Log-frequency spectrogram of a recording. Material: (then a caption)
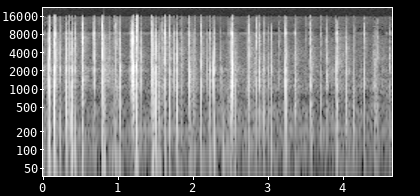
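Glass. Long green nails tap and scratch the glass back of a pink smartphone near its camera lenses while the phone, held in both hands, records itself. About two dozen sharp, dry, bright clicks come in a quick, uneven rhythm, with almost no low end and no ring after each tap.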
